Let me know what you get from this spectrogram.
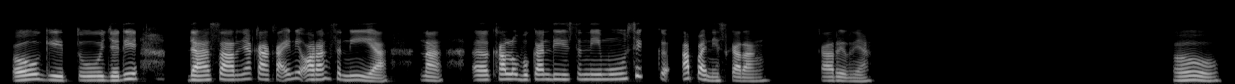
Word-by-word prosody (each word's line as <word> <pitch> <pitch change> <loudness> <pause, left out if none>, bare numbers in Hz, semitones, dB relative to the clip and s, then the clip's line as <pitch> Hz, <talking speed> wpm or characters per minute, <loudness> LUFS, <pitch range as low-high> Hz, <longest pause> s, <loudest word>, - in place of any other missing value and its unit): Oh, 215 +6 +4
gitu. 195 -2 -2 0.2
Jadi 235 +8 +1 0.5
dasarnya 215 +3 +4
Kakak 230 -3 +3
ini 280 - -6
orang 230 +4 +4
seni, 205 -7 -3
ya? 145 -1 +1 0.4
Nah, 180 -2 +2 0.3
eee, 215 0 +3
kalau 240 0 +4
bukan 230 +1 +1
di 230 -1 -3
seni 235 0 -4
musik 255 +11 -3
ke - - -5 0.2
apa 270 -3 +4
nih 175 0 -7
sekarang 170 0 -2 0.5
kariernya? 170 -3 -5 3.0
Oh. 185 -1 -1
215 Hz, 105 wpm, -24 LUFS, 180-235 Hz, 3.0 s, Oh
